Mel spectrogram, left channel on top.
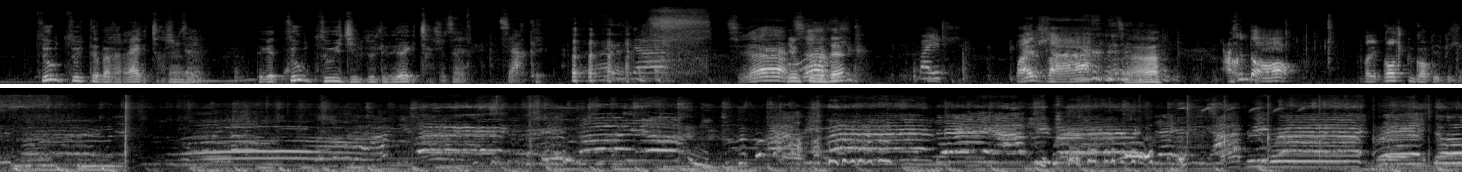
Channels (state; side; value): different; both; correlation 0.00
